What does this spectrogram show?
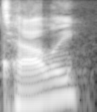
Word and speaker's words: Talley: for Jacob tally and that's how you pronunciate your last name right is it tally y that's correct yes sir see I knew I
